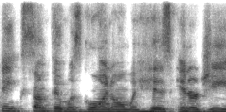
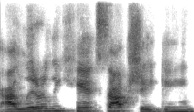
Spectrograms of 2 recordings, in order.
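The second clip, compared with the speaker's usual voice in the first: ordinary talk, nothing marked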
